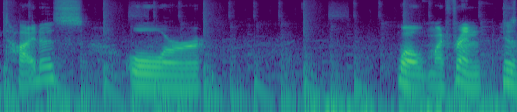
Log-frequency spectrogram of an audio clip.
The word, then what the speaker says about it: Tidus: the first controversy of the game how to pronounce his name it's supposed to be tedious but I've grown up all my life either saying Titus or well my friend his name was Titus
